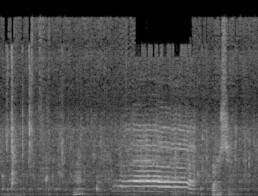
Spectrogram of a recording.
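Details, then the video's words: Cat getting a bath lets out one sustained, steady, harmonic-rich meow lasting about a second, framed by short soft sounds and a quiet voice before and after. "Cat bathing videos"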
